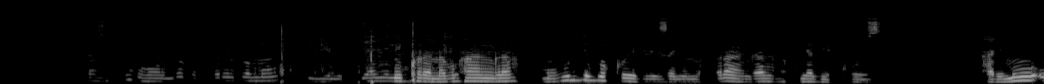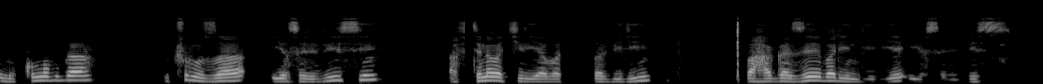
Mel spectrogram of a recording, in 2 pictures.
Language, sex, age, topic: Kinyarwanda, male, 25-35, finance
